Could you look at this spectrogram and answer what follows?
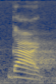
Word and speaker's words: guard: Guard. Guard. Guard word. U is a silent letter.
